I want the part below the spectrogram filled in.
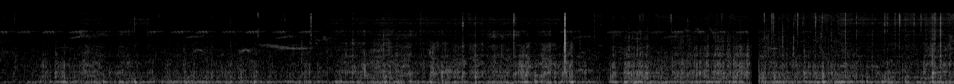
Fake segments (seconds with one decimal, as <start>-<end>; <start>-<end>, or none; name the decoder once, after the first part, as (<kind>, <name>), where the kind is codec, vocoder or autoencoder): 0.8-1.5 (codec, SNAC); 3.3-5.6; 8.4-9.5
